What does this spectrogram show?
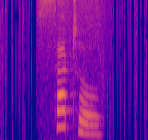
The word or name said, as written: subtle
